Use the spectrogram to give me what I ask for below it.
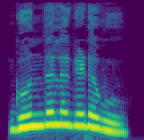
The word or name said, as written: ಗೊಂದಲಗೆಡವು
